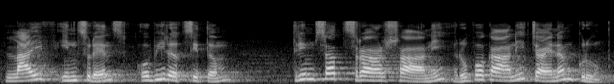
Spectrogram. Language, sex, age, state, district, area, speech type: Sanskrit, male, 30-45, West Bengal, Murshidabad, rural, read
